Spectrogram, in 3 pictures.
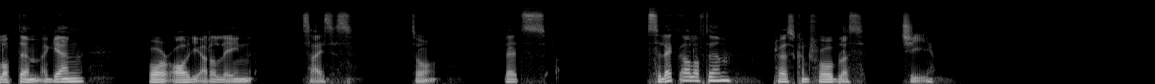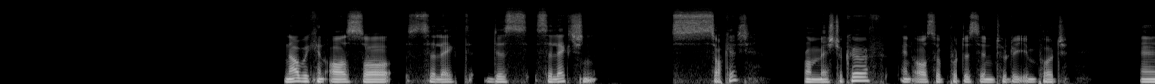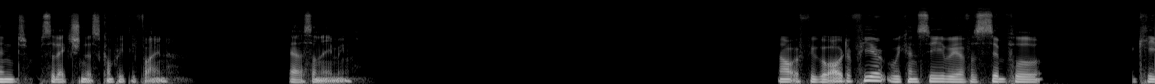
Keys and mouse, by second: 4.1 drag, 9.1 ctrl+g, 11.1 click, 14.0 click, 15.8 click, 18.5 middle click, 22.2 click, 29.0 Tab, 30.0 click, 30.8 click.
